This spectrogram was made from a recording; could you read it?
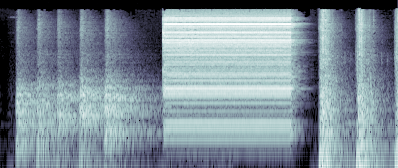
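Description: A loud, harsh doorbell buzzer sounds once in a steady drone lasting just over a second, with a few dull knocking or clattering noises before and after it.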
